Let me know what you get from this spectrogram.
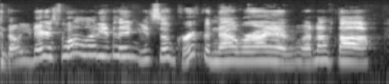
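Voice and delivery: high falsetto character chatter; high-pitched put-on voice, easing down; joke "real voice". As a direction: keep the silly high put-on voice going. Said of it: "This is my real voice".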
